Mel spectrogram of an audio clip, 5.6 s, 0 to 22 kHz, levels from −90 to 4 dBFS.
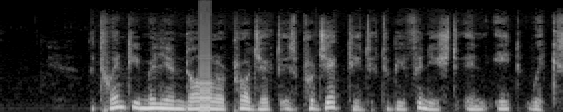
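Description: From 2.00 to 2.11 s, after "twenty million" and before "project is projected to", a system hang loop replays one 11.61 ms chunk ten times, consistent with a 512-sample buffer. It sounds like a brief 86.1 Hz buzz, a comb of harmonic lines on a spectrogram and an identical repeating waveform.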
